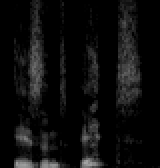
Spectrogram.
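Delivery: "it" stressed and rising; unsure tag question, lifting "it". Shown as a demonstration. Teacher repeats the tag to show an unsure question, "it" rising. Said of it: "It being the stressed word".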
